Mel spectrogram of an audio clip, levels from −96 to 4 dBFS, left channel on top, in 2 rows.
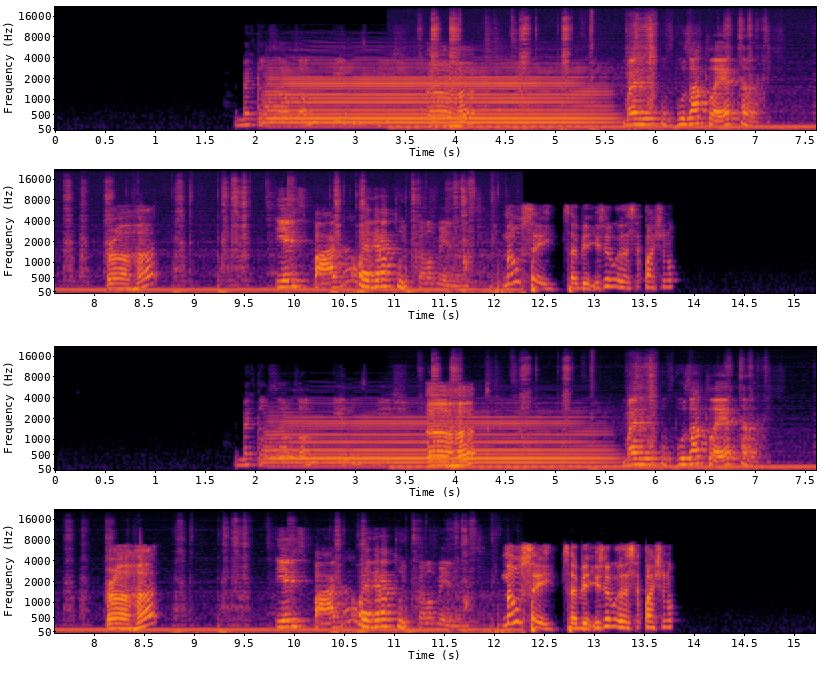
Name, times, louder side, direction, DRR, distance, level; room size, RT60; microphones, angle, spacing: voice 1, 1.8-3.8 5.7-7.1 9.8-11.8, equal, 5° left, 0.3 m, -26 dB
Wind instrument woodwind instrument, 2.0-5.8, left 2 dB, 65° left, 0.5 m, -26 dB
Writing, 3.3-12.3, left 1 dB, 85° left, 0.9 m, -34 dB
voice 2, 3.7-4.2 8.1-8.6 12.1-13.8, right 6 dB, 60° right, 0.4 m, -23 dB
2.6 x 2.2 x 3.2 m
head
